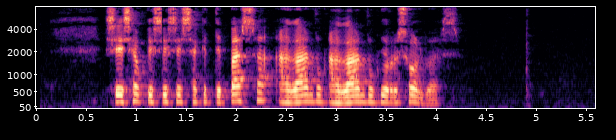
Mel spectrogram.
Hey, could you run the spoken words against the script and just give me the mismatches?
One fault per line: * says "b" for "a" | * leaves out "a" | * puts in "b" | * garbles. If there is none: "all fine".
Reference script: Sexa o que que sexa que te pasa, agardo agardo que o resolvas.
all fine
